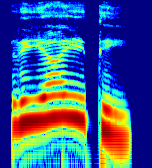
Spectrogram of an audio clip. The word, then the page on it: ರಿಯಾಯ್ತಿ: riyāyti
